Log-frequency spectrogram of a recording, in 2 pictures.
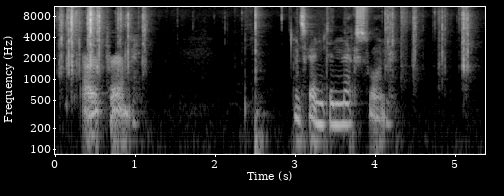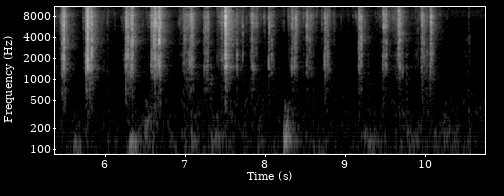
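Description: A puzzle cube clicks and clacks as it is turned quickly.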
